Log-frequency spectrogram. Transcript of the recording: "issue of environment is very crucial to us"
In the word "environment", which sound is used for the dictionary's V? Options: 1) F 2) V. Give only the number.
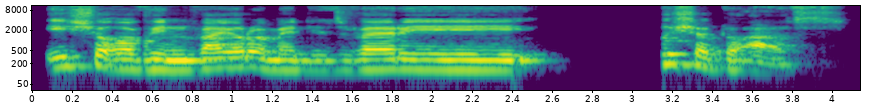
2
